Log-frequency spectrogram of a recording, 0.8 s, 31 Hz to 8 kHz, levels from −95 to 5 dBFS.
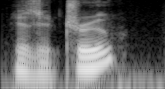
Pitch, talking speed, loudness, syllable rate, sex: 105 Hz, 220 wpm, -15 LUFS, 5.5 syllables/s, male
